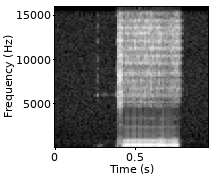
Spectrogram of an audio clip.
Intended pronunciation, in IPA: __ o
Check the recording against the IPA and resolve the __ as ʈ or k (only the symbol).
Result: k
